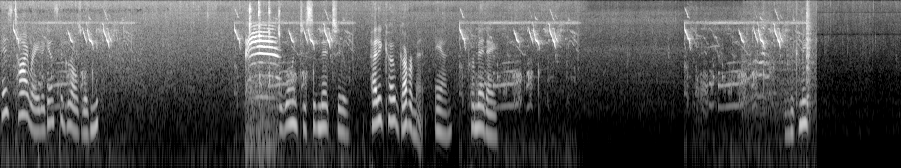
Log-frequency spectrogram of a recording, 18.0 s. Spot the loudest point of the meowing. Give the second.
5 s.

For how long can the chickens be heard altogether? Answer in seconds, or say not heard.
10 s.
